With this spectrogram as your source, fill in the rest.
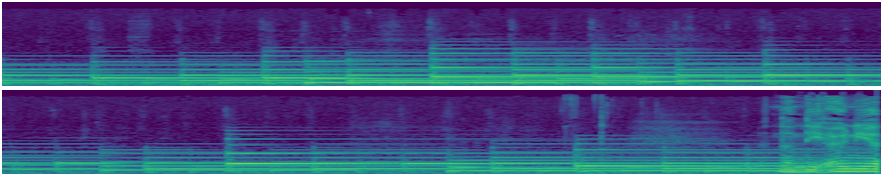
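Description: Piano plays the verse of a song at a quicker tempo, steady repeating broken-chord notes ringing clearly and evenly for several bars, ending in a brief shuffle of handling noise.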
